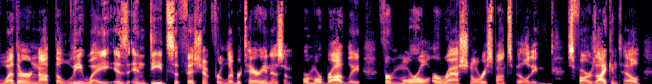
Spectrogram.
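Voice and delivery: plain

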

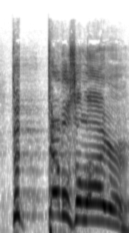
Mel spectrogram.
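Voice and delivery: blurted out with voice pushed up high. Retelling how Rusty reacts to a wrong food order: imitating Rusty yelling. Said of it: "he just yells out".

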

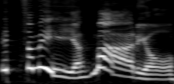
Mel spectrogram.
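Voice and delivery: very high, loud, drawn-out voice. Taking a turn after the others: Mario impression. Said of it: "That was a good one".

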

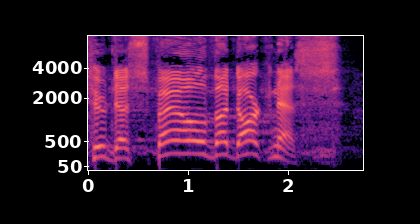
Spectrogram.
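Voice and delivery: loud, clear, booming delivery. Retelling his preacher calling out from the audience, Jim Irby's loud booming call. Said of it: "loud, clear, kind of booming voice".

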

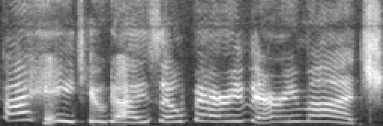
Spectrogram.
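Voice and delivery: very high, slowed, drawn-out, disgruntled outburst. Describing what to do about a party, the speaker acts out a mock disgruntled-employee meltdown. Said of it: "totally like lose it, like a disgruntled employee".

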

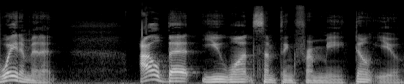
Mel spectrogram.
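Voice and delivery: usual speaking voice

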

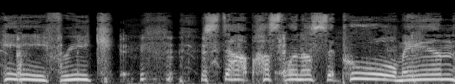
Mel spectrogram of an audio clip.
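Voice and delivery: bad impression, high, loud, slow sneer.

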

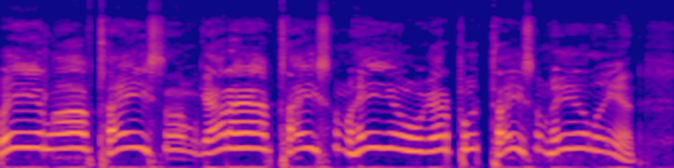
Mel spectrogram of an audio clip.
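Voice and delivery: put-on very high, Cajun-sounding South Mississippi accent. Imitating fans in the stands at a Saints game, in a Cajun-sounding accent. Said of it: "Was that your Cajun accent".

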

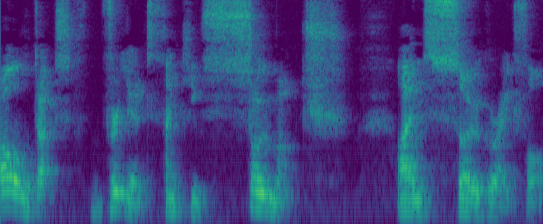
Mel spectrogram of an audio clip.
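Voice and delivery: acted, forced, slow, jaw clenched, through gritted teeth. Retelling how some people reacted to the found inconsistencies: retelling thanks through gritted teeth. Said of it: "people with gritted teeth who went".

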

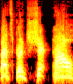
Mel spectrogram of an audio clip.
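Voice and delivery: loud, rough, gravelly, raspy puppet voice yelling. Podcasters reenact the Firefly Funhouse match; give the Vince McMahon puppet yell. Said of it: "an impression ... of your reaction to Vince McMahon puppet yelling".

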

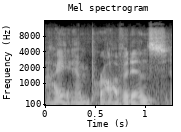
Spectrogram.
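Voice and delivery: ordinary talk, nothing marked

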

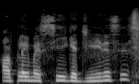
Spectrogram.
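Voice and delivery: put-on, strong Australian accent. Imitating a game's australian bartender: imitating australian bartender's accent. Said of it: "do that Australian accent there".

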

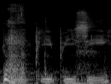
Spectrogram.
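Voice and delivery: speaking in a whisper. Whispering an aside to the person sitting right beside: whispering. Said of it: "How you gonna whisper to me right next to me?".

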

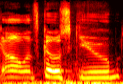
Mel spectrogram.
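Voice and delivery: very high, goofy slacker voice. Talking through a puzzle with a co-host, the speaker tries a line in Shaggy voice. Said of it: "I want to say that in a shaggy voice".

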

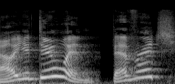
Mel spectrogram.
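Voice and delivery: high, slow friendly bartender voice. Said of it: "a voice goes".

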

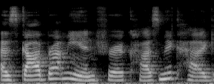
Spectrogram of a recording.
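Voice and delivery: plain

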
